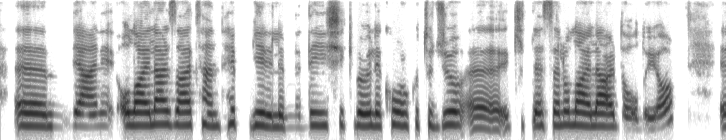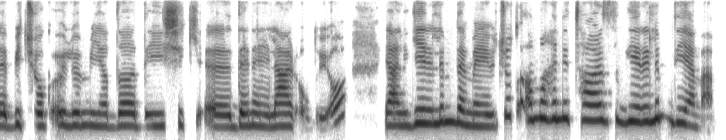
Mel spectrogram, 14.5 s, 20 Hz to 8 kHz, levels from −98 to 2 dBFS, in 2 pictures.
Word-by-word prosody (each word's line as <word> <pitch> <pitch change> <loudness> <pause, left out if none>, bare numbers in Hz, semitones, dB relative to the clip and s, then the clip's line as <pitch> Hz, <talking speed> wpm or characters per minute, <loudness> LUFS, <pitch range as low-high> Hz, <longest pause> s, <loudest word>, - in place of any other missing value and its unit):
Emm, 230 -1 +3 0.2
yani, 230 0 -1
olaylar 240 +2 +5
zaten 245 -1 +1
hep 275 0 -3
gerilimli, 215 -3 -1
değişik, 240 0 -2
böyle, 230 -1 +4
korkutucu, 245 0 -1
eee, 190 -3 0
kitlesel 235 +1 +2
olaylar 230 -2 +4
da - - -5
oluyor. 385 - -3 0.5
Eee, 225 - +2
birçok 230 -2 -1
ölüm 240 0 -1
ya 230 -1 -4
da 235 0 +2
değişik, 230 +2 -2 0.2
eee, 215 0 -1
deneyler 230 -1 0
oluyor. 375 -2 -4 0.4
Yani 235 -1 0
gerilim 275 +3 +2
de 280 - +4
mevcut 225 - -3 0.2
ama, 360 +1 +4
hani, 355 0 +3
tarzı 325 -2 +1
gerilim 305 +3 +3
diyemem. 250 -6 -3
235 Hz, 130 wpm, -23 LUFS, 225-265 Hz, 0.5 s, olaylar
